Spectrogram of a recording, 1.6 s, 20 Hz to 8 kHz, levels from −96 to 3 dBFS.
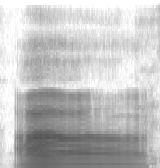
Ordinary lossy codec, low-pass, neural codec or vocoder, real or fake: none; none; none; real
